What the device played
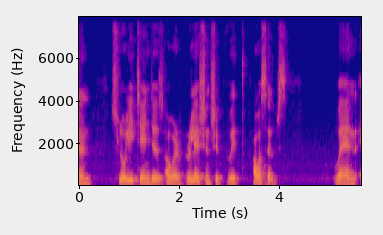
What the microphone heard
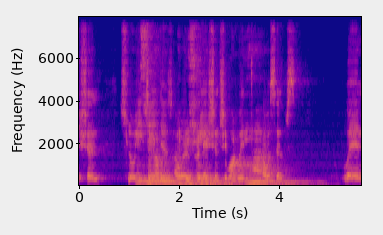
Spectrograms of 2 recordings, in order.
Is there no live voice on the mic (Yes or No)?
No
